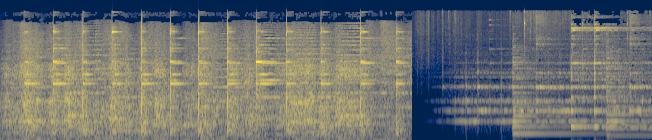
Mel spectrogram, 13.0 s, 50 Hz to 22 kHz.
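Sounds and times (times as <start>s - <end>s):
hammer ringing on anvil: 0.4s - 8.2s.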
